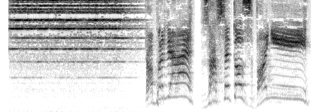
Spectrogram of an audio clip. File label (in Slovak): sms hlásky cz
